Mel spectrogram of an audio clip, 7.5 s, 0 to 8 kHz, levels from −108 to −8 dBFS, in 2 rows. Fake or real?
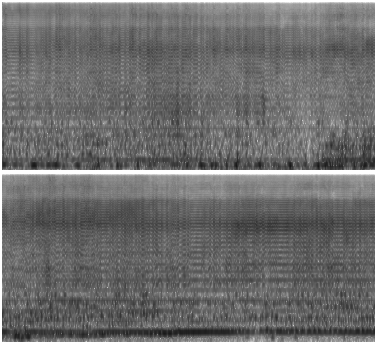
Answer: fake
